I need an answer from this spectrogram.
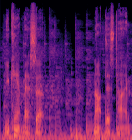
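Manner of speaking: ordinary delivery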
